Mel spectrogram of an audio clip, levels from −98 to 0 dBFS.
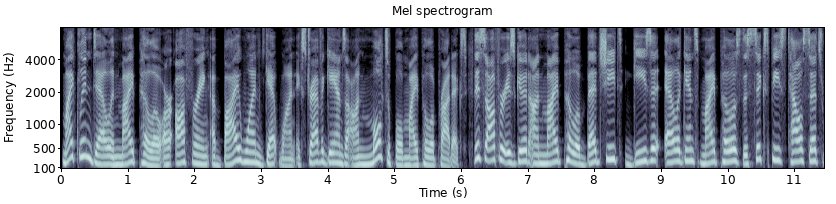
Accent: American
